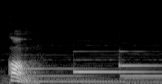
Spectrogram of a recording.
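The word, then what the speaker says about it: comb: इन the same way कॉम इसमें भी B silent है अतः हम इसे कॉम पढ़ते हैं कॉम इन the same way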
